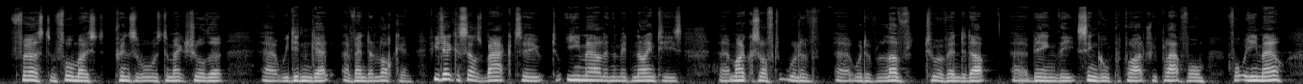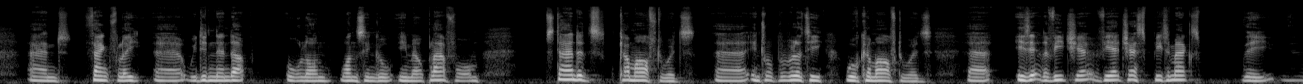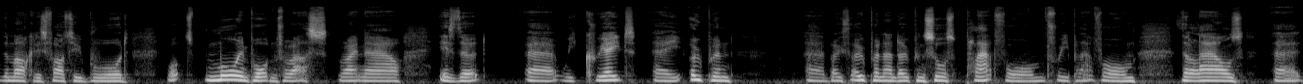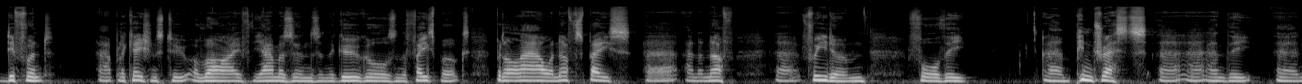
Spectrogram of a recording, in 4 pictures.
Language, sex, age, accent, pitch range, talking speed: English, male, 30-49, British, 165-185 Hz, 160 wpm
